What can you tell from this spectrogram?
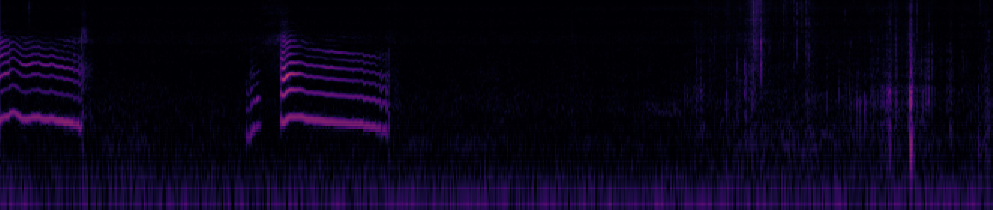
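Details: Brown tabby community cat, talkative and seeking affection at a cat gathering, gives two clear drawn-out meows, each gently falling in pitch, about a second apart, followed by faint rustling and clicks.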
